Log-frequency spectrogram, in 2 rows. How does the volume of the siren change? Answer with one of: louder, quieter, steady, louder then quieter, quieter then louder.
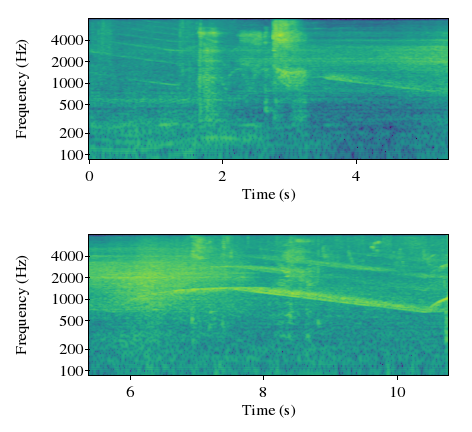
quieter then louder.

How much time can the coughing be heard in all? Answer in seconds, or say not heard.
4 s.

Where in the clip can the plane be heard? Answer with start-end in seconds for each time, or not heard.
2.1-8.0.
